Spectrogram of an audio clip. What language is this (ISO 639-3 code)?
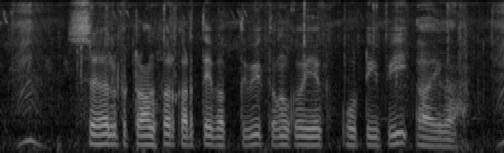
hin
